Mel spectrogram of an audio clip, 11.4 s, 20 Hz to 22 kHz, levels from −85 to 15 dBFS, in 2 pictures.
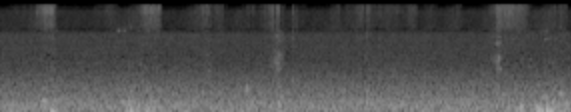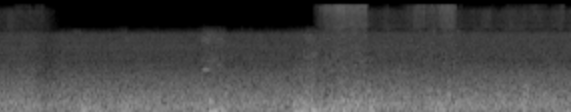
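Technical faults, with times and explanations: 6.04 to 9.13 s, digital radio blending to analogue: The speech loses its digital stream and the receiver cross-fades to the FM broadcast of the same station, then fades back at 9.13 s. Each blend takes about 0.29 s. The level drops by about 1 dB. A faint hiss, roughly 40 dB below the speech, rides underneath until the digital signal returns.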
